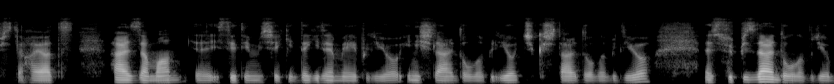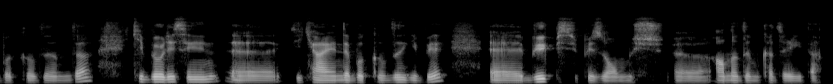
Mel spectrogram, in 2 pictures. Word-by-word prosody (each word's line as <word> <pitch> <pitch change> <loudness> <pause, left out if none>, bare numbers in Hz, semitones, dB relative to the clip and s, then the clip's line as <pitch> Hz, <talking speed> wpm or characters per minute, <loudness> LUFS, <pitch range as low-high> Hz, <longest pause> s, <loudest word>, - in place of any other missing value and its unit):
İşte, - - -6
hayat 95 -1 +1 0.3
her 105 -1 +8
zaman, 100 +2 +2
eee, 95 0 -3
istediğimiz 95 0 -4
şekilde 90 +2 -3
gidemeyebiliyor. 95 0 -3
İnişler 95 -1 0
de - - -5
olabiliyor, 90 +3 -2
çıkışlar 95 -1 0
da 95 - -3
olabiliyor. 100 +7 -3 0.5
E, - - 0
sürprizler 115 0 +5
de - - +1
olabiliyor 90 -1 -3
bakıldığında, 95 - -4 0.4
ki 125 -3 -3
böyle 120 0 +6
senin, 115 +2 0
eee, 95 -1 -1 0.2
hikâyende 100 0 +3
bakıldığı 100 +2 -1
gibi, 100 -2 -1 0.4
eee, 100 0 +2
büyük 130 +7 +6
bir - - -1
sürpriz 95 -2 -4
olmuş, 85 +1 -2
eee, 90 - -3 0.3
anladığım 95 -1 0
kadarıyla. 90 -2 -5
95 Hz, 120 wpm, -27 LUFS, 95-100 Hz, 0.5 s, her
